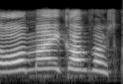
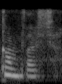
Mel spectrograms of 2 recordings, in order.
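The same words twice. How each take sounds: First: Loud, high urgent call. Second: Said in the usual way. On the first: Real, not acted. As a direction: shout for them to hurry. Urging teammate.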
